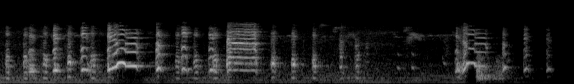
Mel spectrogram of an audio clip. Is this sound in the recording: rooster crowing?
yes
